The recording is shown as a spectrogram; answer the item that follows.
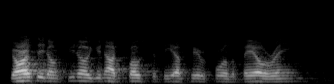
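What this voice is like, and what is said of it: Deep stern teacher voice. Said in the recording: “in my deepest teacher voice.”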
